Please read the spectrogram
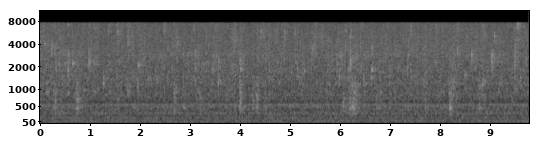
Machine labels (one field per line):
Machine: pump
